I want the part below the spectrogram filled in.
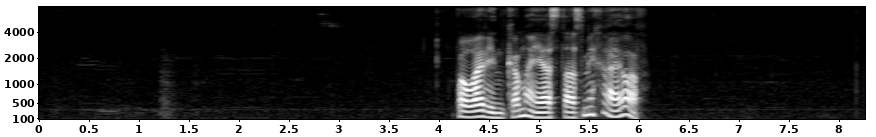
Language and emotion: Russian, positive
